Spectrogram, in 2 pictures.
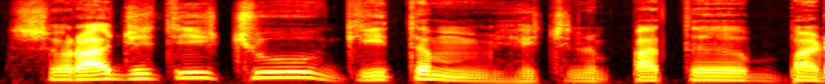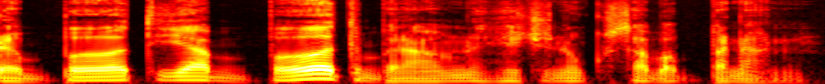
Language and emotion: Kashmiri, neutral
